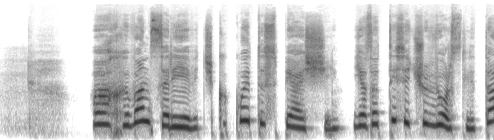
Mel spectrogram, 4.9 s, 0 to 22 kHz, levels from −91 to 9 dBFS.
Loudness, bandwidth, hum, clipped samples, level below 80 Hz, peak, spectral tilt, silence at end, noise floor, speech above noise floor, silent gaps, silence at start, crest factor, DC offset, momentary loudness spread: -19 LUFS; 17.5 kHz; none; under 0.1%; -70 dBFS; -4 dBFS; -2.5 dB/octave; 0 s; -49 dBFS; 31 dB; none; 0.3 s; 14 dB; under 0.1%; 8 LU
